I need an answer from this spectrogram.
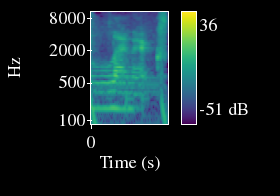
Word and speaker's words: Lennox: Next up for L, my favorite, absolute favorite is Lennox for a girl, L-E-N-N-O-X.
